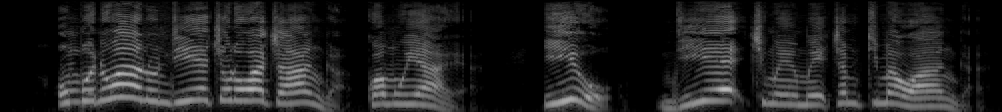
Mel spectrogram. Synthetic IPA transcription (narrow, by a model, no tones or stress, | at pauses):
umbɛniwanundijɛt͡ʃɔlɔwat͡ʃaŋɡa̰kwamujaːja̰ | iwɔ | ndijɛt͡ʃimwɛmwɛt͡ʃam̩timawaːŋɡa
